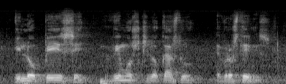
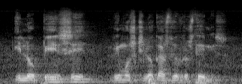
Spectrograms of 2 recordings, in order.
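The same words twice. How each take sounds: Both takes have the same delivery.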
